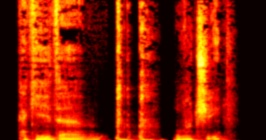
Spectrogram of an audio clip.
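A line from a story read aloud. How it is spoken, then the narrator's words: Hoarse. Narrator (Russian): охрипшим голосом спросил слушатель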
